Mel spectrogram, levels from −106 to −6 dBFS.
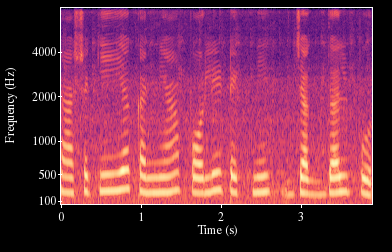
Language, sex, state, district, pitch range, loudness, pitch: Hindi, female, Chhattisgarh, Bastar, 225-250 Hz, -15 LUFS, 235 Hz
